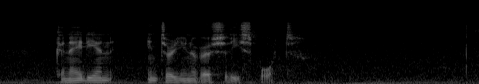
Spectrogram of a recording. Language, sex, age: English, male, 21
